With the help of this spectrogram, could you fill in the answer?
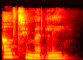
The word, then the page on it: ultimately: British English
